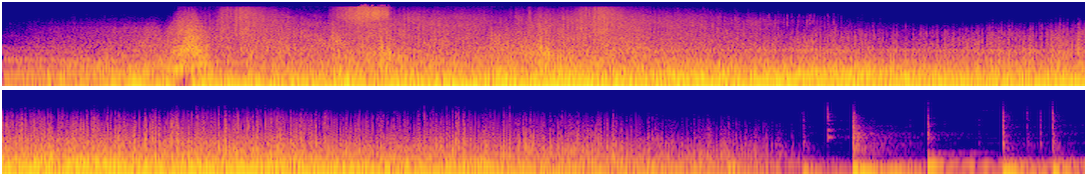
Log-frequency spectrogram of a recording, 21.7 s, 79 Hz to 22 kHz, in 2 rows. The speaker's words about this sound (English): 10 seconds, gravity neutralizer on. Neutralizer on. 5 seconds. 5 seconds. 4, 3, 2, 1. Blast off.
